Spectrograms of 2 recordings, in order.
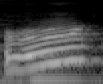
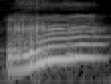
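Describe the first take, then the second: First: The R is a smooth English-style sound. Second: The R is a German-style sound. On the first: "R like in English" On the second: "R like in German"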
